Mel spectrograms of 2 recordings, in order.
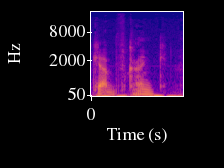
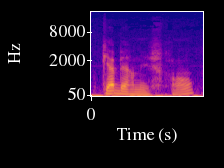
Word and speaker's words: Cabernet Franc: not say Franc, because the C you don't pronounce it in that circumstance. Merci beaucoup. I hate to hear Cab Franc. I mean, respect the name of the wines. Cabernet Franc, Grenache.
